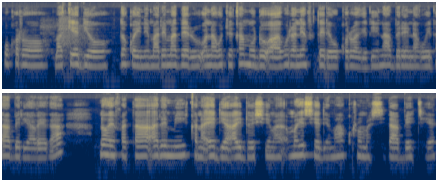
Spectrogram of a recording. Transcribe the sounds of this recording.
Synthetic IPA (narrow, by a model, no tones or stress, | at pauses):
ɣokɔɾɔmakeɛdiɔðɔkɔinemaɾemaðɛɾuɔnaɣotwekamoːdoʔaɣuɾaneafḁtaiɾɛɣokɔɾoaɣeðiɛnabɛɾɛnaɣweðabeɾiawɛɣa | nɔhɛfataːɾemikanaɛdiaːidɔimaɣesiɛdiɛmako̥ɾɔmasi̥ðabɛtiɛ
